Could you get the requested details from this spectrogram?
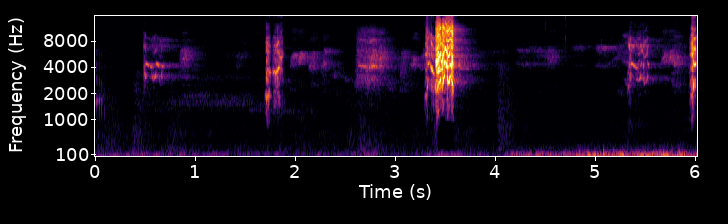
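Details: Green-cheeked conure, a pet parrot said to be singing: soft scattered high chirps and twittering, with one loud harsh burst midway, then low rumbling background noise toward the end.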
